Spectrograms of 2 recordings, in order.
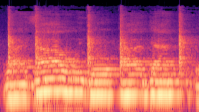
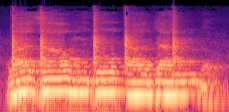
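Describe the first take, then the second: The two takes are said the same way.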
